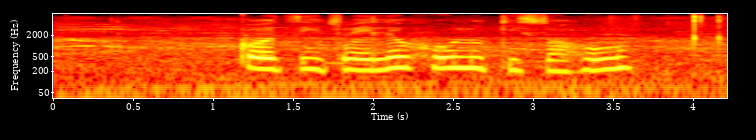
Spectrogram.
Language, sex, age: Southern Sotho, female, 27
